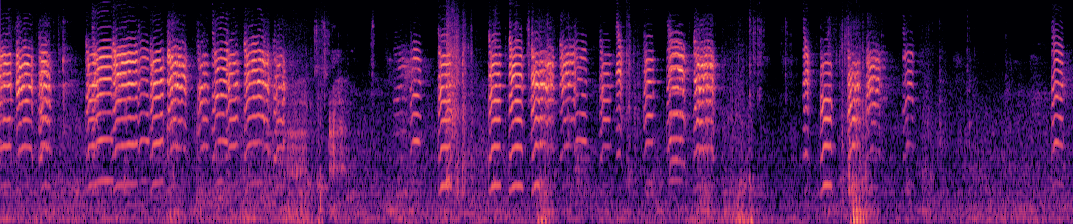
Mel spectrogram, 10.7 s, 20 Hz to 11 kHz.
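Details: Caged zebra finches, a pair with six young of two broods, the newest just out of the nest, recorded 12 September 2023; dense runs of nasal trumpet-like calls, overlapping from several birds, with occasional soft thumps.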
